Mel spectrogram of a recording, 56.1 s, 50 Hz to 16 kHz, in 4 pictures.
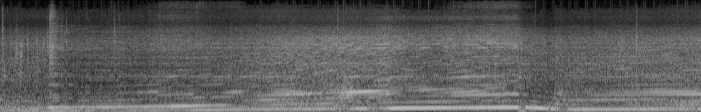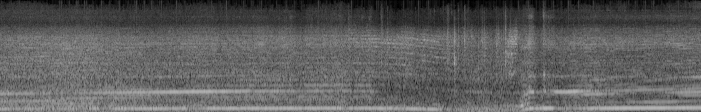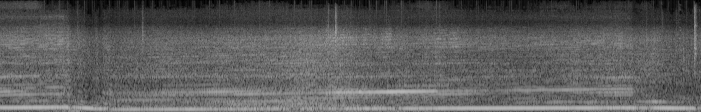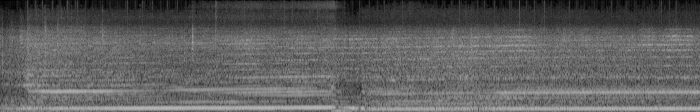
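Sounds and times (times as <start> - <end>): race car engine revving: 0.0 - 56.0.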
